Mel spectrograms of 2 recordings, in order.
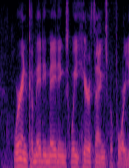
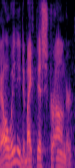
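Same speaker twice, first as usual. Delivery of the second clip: mock indignation, raised and louder; put-on outrage, pitched up; righteous indignation; 6 semitones higher, 6 dB louder than usual. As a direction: lightly imitate senators huffing with righteous indignation. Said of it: "come back in righteous indignation and say".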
